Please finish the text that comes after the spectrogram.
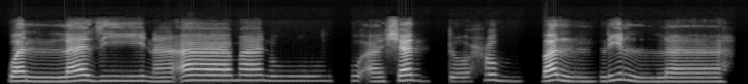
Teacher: Langsung masuk ke huruf lamnya. Namanya idgham bila gunnah ya.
